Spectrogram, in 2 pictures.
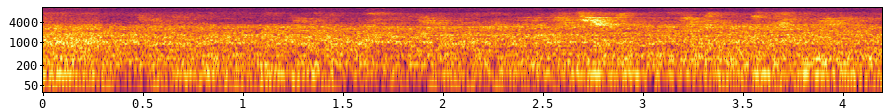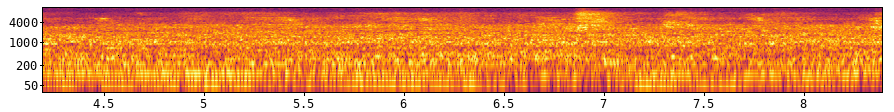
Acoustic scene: residential area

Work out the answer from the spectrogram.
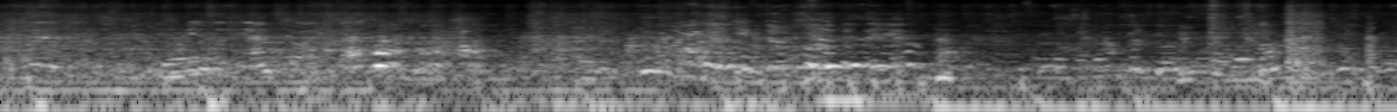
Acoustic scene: restaurant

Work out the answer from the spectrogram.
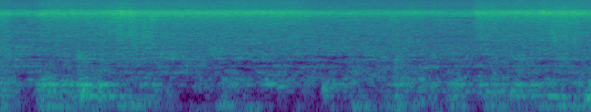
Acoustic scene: restroom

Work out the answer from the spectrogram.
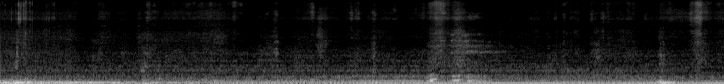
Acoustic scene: car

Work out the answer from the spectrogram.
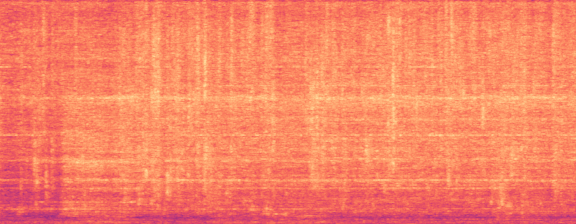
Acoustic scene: restroom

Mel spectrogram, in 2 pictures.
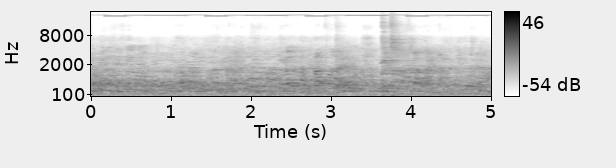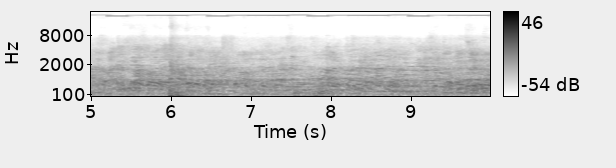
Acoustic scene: crowded indoor space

